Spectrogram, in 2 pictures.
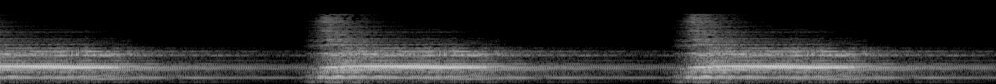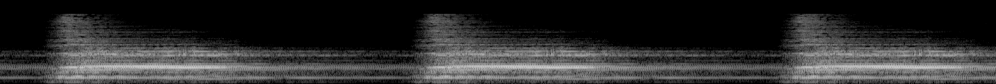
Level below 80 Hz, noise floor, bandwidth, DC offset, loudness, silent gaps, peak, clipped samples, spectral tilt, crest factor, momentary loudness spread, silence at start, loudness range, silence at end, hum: -68 dBFS; -41 dBFS; 11.5 kHz; under 0.1%; -19 LUFS; none; -6 dBFS; under 0.1%; -3 dB/octave; 14 dB; 22 LU; 0 s; 3 LU; 0 s; none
